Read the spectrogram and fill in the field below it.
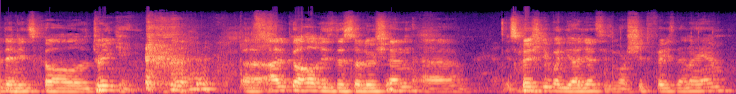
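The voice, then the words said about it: French accent. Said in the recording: “because of my French accent, I kind of sound gay”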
